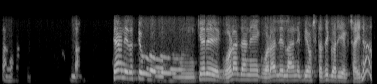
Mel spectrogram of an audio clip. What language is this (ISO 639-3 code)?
nep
